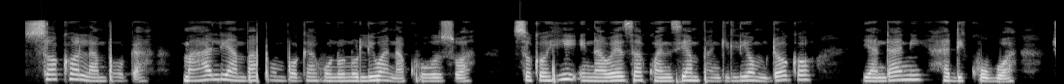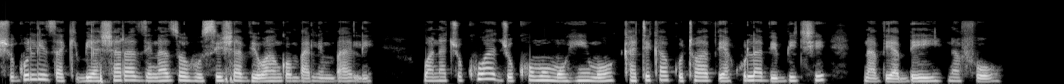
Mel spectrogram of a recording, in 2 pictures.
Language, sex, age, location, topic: Swahili, female, 25-35, Nairobi, finance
